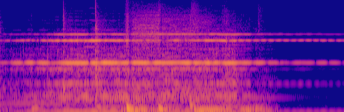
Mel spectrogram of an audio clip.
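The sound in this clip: A telephone rings at the opening of a played song, a steady bright ringing tone layered over rhythmic pulses that stops abruptly near the end, leaving the tone alone.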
